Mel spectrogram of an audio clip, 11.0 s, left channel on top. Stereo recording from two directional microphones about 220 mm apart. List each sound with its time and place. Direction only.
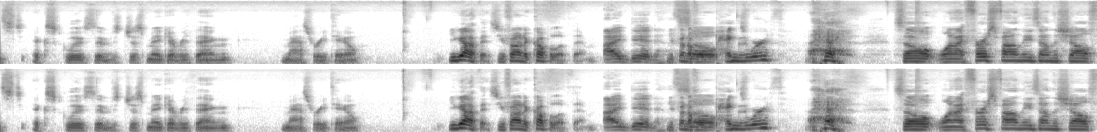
0.0 s speech: 40° right (ahead or behind)
6.0 s speech: 30° right (ahead or behind)
6.7 s speech: 40° right (ahead or behind)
